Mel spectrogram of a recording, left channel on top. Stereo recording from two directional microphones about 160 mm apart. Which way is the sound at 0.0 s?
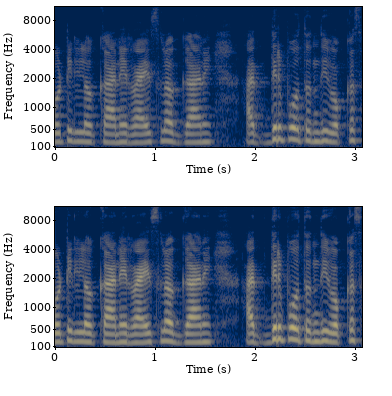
20° right (ahead or behind).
